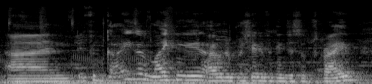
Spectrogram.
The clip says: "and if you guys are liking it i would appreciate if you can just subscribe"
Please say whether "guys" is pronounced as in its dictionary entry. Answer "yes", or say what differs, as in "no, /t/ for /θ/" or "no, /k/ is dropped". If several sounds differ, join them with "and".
yes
